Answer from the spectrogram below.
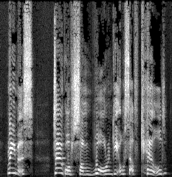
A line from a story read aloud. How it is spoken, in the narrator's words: Elizabeth blurted out unhappily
